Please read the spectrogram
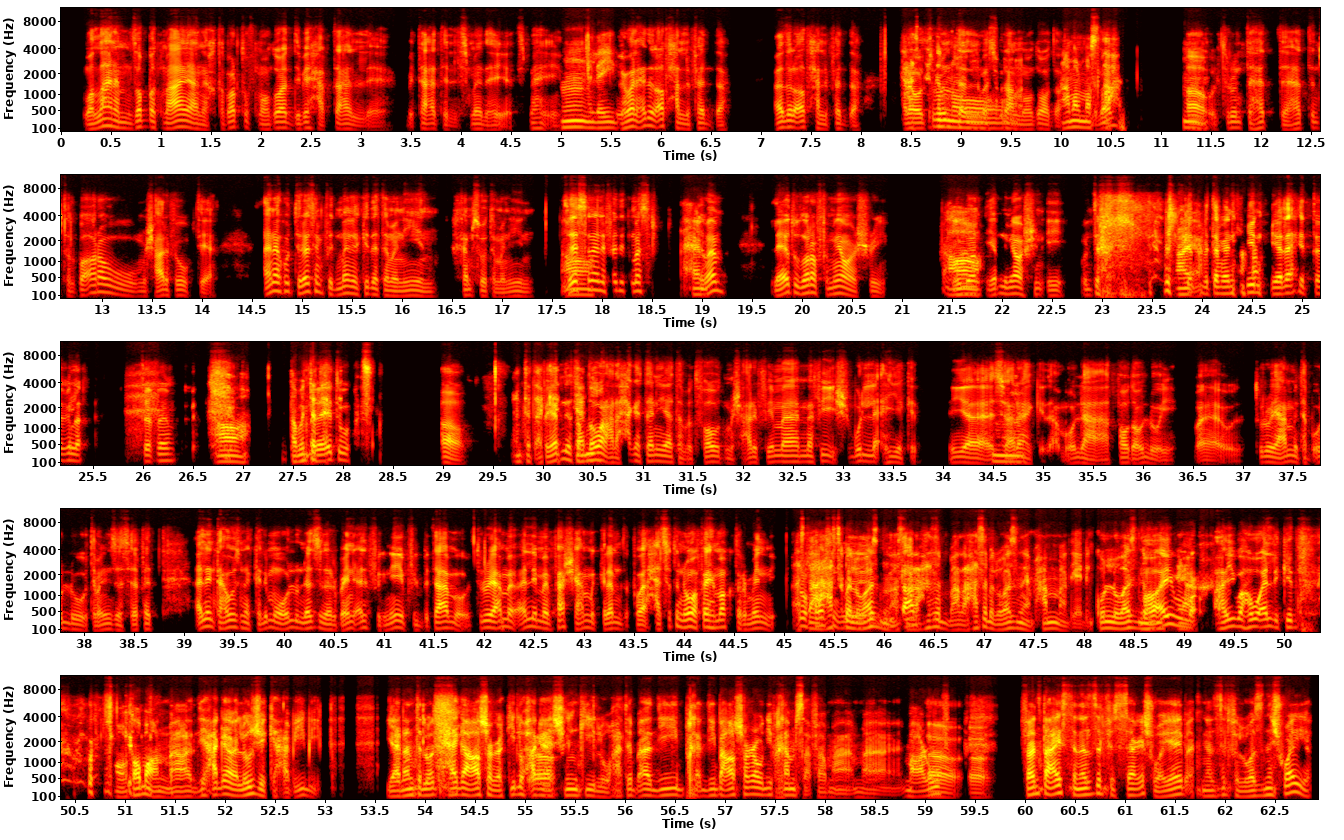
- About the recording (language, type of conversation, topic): Arabic, unstructured, هل جرّبت تساوم على سعر حاجة ونجحت؟ كان إحساسك إيه؟
- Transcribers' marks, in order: tapping; laughing while speaking: "وأن مش كانت بتمانين، هي لحقت تغلى؟ أنت فاهم؟"; chuckle; tsk; unintelligible speech; laugh; laughing while speaking: "قال لي كده"; in English: "logic"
